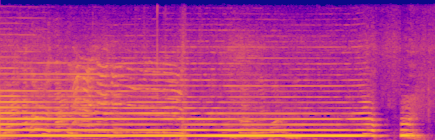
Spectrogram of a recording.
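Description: A conch shell (shankha) blown in one long, steady, loud note with voices faintly behind it; the note stops about five and a half seconds in.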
